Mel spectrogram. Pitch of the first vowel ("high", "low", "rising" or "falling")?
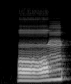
rising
